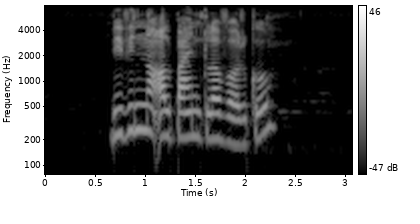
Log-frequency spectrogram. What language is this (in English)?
Nepali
